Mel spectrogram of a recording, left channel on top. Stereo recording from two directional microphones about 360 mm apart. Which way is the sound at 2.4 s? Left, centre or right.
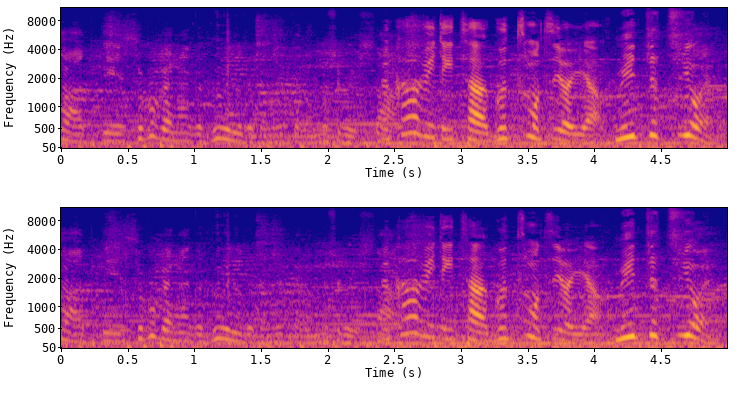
Centre.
